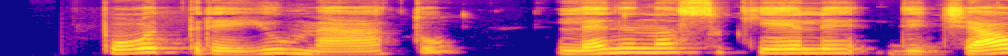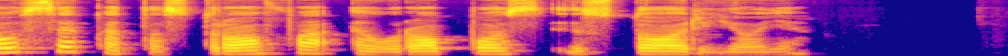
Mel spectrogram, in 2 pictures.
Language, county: Lithuanian, Tauragė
